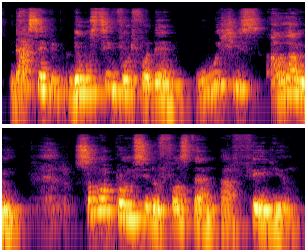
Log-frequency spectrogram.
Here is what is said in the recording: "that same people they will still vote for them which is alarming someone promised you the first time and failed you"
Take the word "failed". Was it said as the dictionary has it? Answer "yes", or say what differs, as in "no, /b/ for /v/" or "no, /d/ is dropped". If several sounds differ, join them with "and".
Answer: no, /l/ is dropped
